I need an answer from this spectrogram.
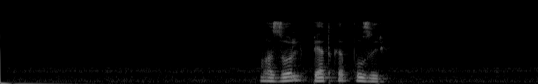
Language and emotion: Russian, neutral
